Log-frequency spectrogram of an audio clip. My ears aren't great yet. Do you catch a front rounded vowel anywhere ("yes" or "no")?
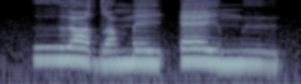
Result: no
